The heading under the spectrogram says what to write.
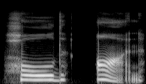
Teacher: If I say it separately, hold on, the D is hard. It stops the air.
